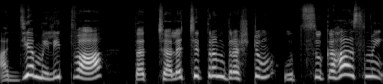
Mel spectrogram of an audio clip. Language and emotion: Sanskrit, happy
